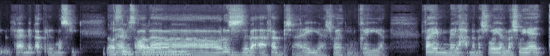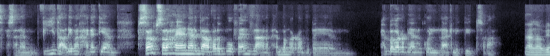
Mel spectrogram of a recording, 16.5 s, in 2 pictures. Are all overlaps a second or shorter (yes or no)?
no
